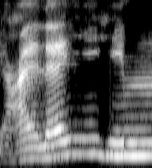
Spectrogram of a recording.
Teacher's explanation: Nah, ditambah lagi ghunahnya. Tambah lagi dengungnya. Dibiarkan dia agak lama dulu baru pindah ke huruf selanjutnya.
